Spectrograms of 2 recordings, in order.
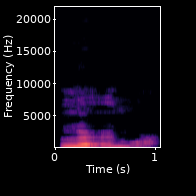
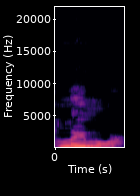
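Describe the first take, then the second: First: The word has three syllables, le-e-mor. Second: The word has two syllables, la-mor. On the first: This is the modern Israeli form. "And so it is Le'emor" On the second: This is the biblical form. "the biblical way of saying it"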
